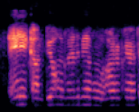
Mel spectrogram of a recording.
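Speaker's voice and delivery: imitated eager fan. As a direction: mimic a fan calling to the champ. Voices a fan hailing the champion.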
